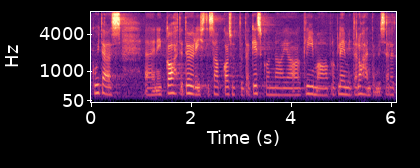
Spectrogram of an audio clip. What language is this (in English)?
Estonian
